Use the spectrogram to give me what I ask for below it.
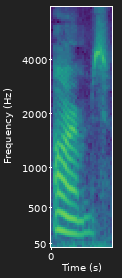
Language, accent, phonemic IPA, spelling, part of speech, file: English, US, /ɑɹmz/, arms, noun / verb, En-us-arms.ogg
- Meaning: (noun) 1. Weaponry, weapons 2. A visual design composed according to heraldic rules, normally displayed upon an escutcheon and sometimes accompanied by other elements of an achievement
